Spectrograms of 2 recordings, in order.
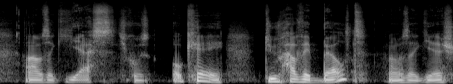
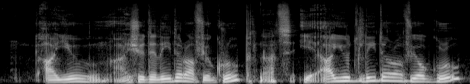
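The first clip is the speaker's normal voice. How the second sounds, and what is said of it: Put-on Dutch accent. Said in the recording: “that was the worst Dutch accent ever. Let me try again.”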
